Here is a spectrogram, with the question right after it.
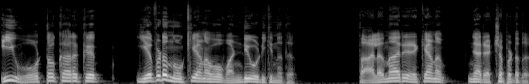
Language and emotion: Malayalam, angry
